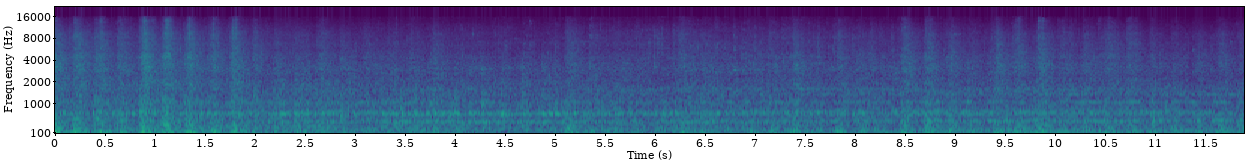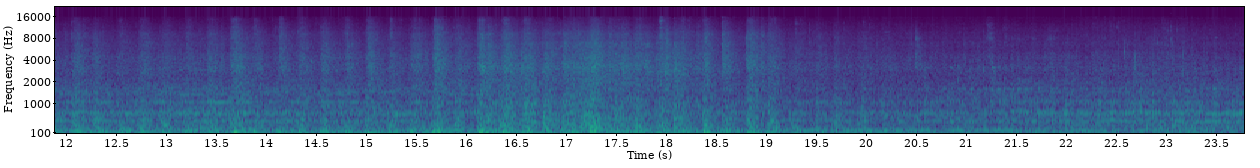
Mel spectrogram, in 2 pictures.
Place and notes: Camborne, Cornwall, UK - Industrial Stone Breaker
I was taking a walk in the woods and came across a piece of land that was being cleared, there was a massive piece of machinery that was being fill with boulders which then turned them into smaller rocks, I was around 50 metres away. Recorded with DPA4060 microphones and a Tascam DR100.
